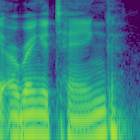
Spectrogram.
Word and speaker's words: orangutan: Okay, and does everyone else say orangutan? With the G at the end? – I try not to, but I inevitably do. – Isn't that how everyone pronounces it? – Orangutan. – Orangutan. – Orangutan. Right? – That's how it looks, but that's how no one says it.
